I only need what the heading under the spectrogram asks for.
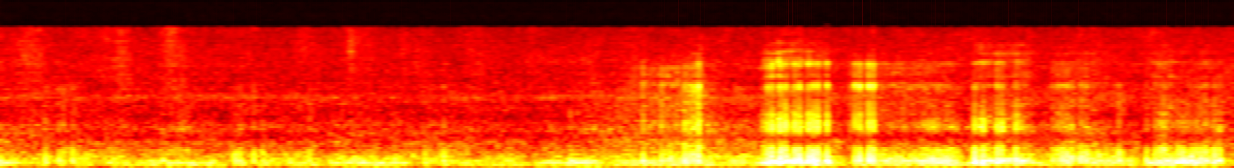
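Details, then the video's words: Purring domestic cat, a continuous low rumbling throb, joined in the second half by louder bursts of dry scratching or rustling close to the microphone. "Cat's purring / scratching / kinda ASMR"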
